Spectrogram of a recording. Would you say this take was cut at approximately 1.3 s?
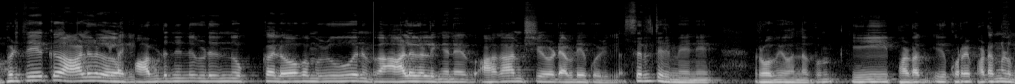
yes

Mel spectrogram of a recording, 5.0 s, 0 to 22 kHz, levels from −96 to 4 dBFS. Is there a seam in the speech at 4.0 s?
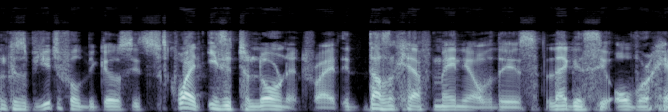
yes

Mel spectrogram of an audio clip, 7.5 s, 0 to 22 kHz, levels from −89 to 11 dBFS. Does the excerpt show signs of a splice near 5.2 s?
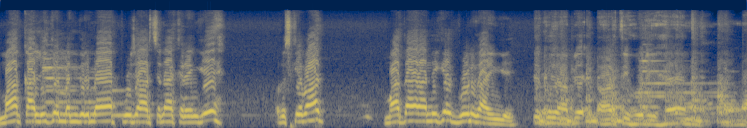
yes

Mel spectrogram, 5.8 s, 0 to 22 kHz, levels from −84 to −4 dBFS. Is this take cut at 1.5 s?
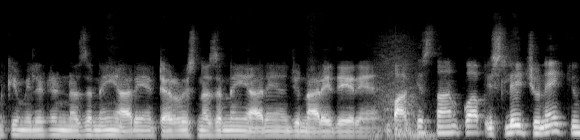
no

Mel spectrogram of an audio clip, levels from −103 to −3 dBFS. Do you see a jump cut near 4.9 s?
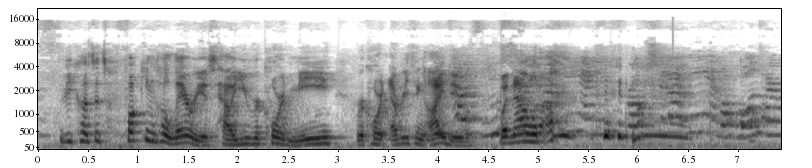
no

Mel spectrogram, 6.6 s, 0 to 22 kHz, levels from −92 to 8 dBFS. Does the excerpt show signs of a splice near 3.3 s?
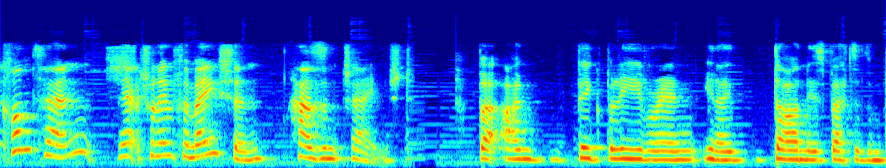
yes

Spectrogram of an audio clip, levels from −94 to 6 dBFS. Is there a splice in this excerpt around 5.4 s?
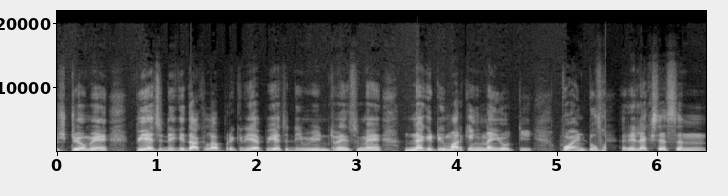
yes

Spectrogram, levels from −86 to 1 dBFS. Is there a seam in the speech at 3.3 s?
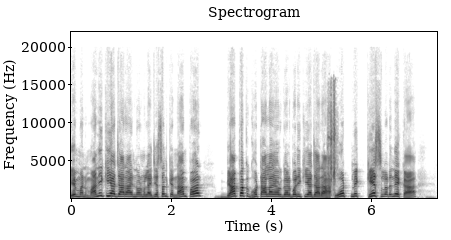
no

